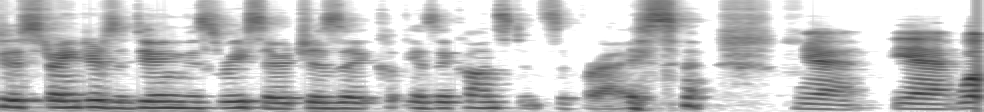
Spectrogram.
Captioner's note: chuckle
